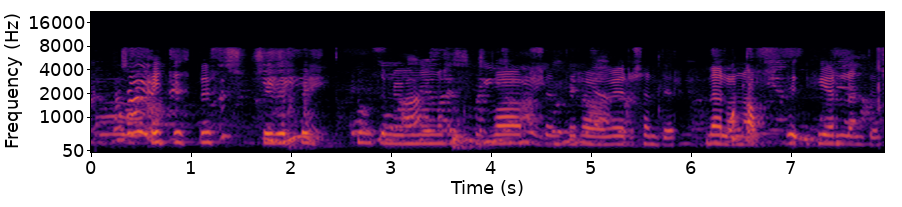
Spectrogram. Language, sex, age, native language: Icelandic, male, 18-19, Icelandic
